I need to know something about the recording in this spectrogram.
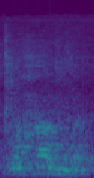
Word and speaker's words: Мухаммад: Вот они пишут магометианство, такого нет, есть Мухаммад, есть, это нужно имя правильно произносить.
